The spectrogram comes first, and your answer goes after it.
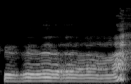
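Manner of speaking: low, soft whale moan from Dory; low whale-call hum; whale sound hum. Retold or imitated. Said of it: "doing the whale sound from Door".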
